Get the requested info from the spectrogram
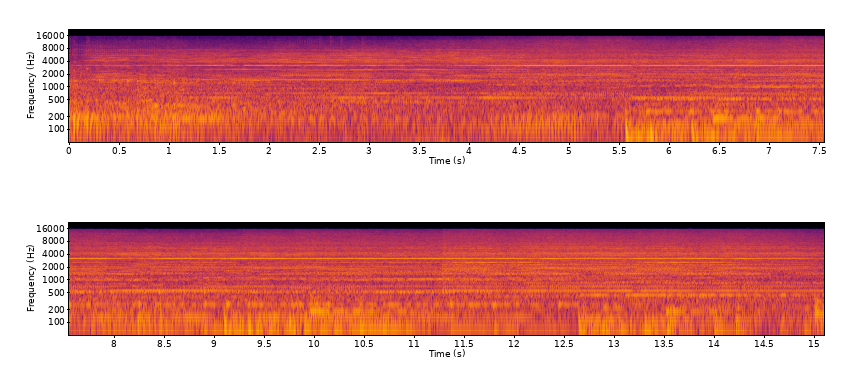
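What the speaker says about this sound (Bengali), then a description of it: "স্যার, এই পুরো এরিয়াতে এই একটাই মার্বেলের ফ্যাক্টরি আছে।" Marble factory machinery cutting stone, a loud continuous grinding drone with steady high whine, its pitch and texture shifting midway as the cut deepens, no voices.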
